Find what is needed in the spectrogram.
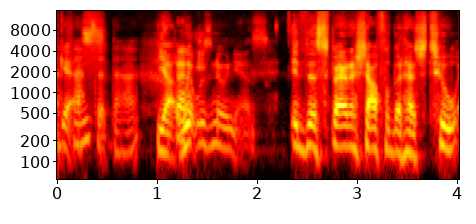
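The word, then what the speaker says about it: Núñez: other than Oscar Nunes now is it Nunes or it's not Nunes it's Nunes but I I answer to both it's fine yes yes some people say Nunes yeah how do how does someone not know it's n that it's nun I without even the what's it called a till day yeah exactly without the tild day God do you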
